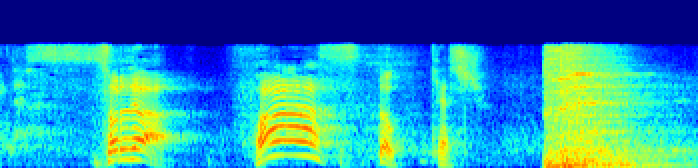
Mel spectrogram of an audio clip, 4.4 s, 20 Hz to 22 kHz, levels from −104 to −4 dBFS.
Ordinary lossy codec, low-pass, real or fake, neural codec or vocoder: none; 7.2 kHz; real; none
